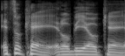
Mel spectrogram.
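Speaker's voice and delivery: ordinary talk, nothing marked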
